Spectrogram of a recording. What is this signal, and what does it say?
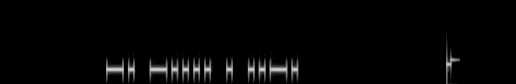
Morse code, heard as a keyed tone, about 22 wpm, 700 Hz. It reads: N6EF
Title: USA Call Signs - 4 Characters - 4x Character Spacing - 22wpm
